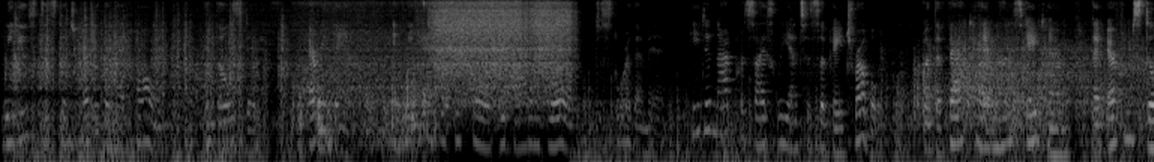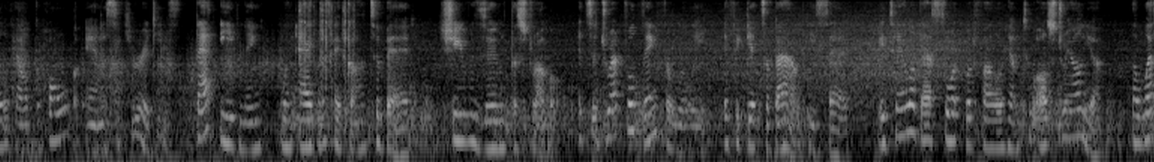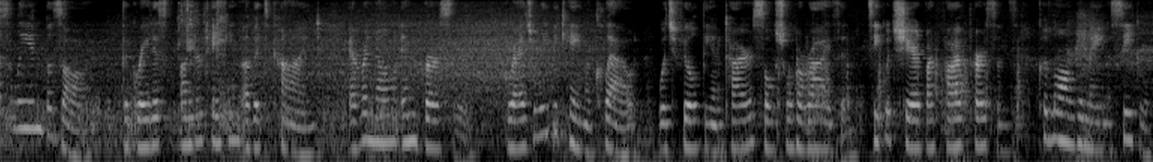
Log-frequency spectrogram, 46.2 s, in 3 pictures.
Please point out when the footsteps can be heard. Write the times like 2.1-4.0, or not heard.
not heard.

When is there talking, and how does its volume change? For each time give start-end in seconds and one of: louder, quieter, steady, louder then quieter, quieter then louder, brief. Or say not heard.
0.0-46.1 louder.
